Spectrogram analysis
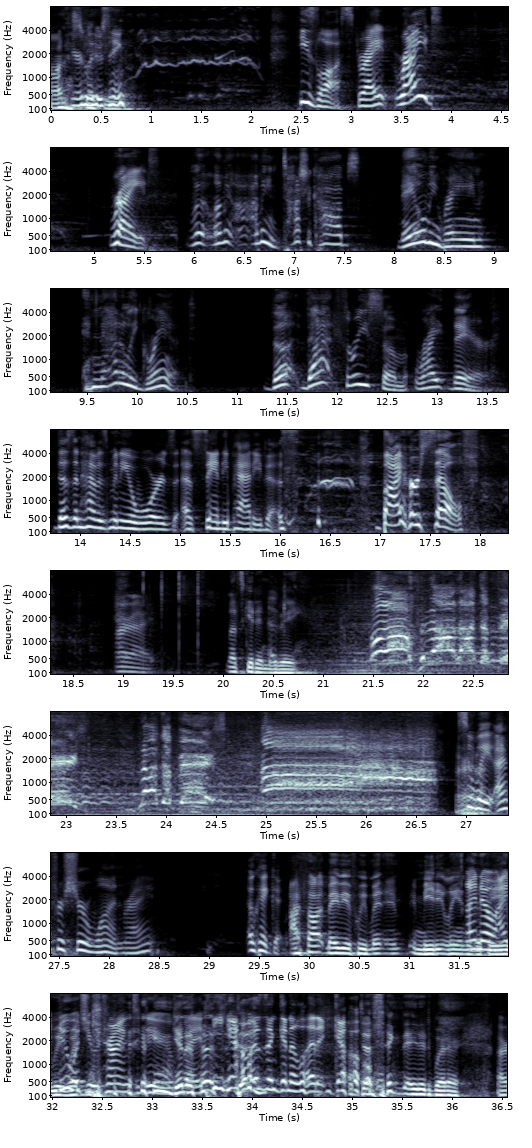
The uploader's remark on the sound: We are live at the Flourish 2023 Women's Conference in Fort Worth, Texas!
